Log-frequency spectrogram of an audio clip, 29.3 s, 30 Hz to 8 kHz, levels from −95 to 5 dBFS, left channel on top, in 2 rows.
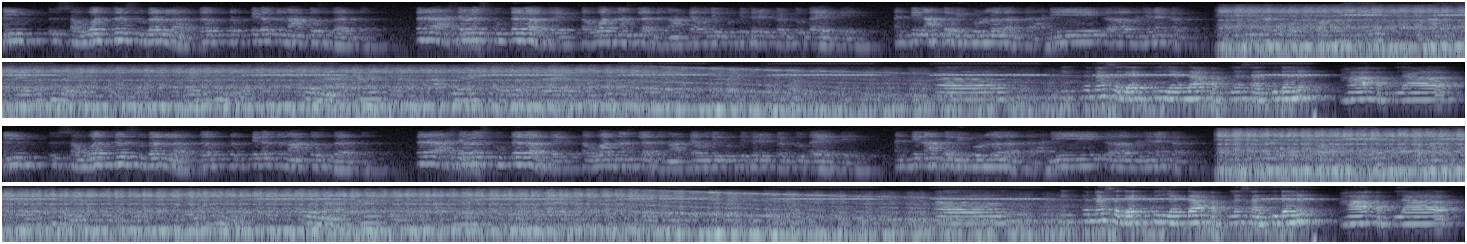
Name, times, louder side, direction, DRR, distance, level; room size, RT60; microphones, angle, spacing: voice 1, 0.0-3.5 4.1-8.5 8.9-11.8 12.2-13.8 14.2-16.0 16.3-17.3 17.8-22.7, left 1 dB, 75° left, -6 dB, 1.0 m, -39 dB
sound 1, 12.1-27.7, right 3 dB, 80° right, 0.4 m, -32 dB
sound 2, 13.4-13.7 14.3-15.1 17.0-18.0 19.3-20.2 20.5-20.6 20.8-21.7 22.3-23.3 23.9-25.0 25.5-26.5 27.1-27.7, left 1 dB, 45° left, 0.4 m, -34 dB
voice 2, 17.6-18.0 23.9-24.7 25.2-27.7 28.0-29.0, right 2 dB, 20° right, 0 dB, 0.4 m, -29 dB
2.1 x 2.1 x 3.1 m, 0.80 s
head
